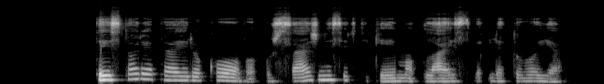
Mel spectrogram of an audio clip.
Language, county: Lithuanian, Telšiai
